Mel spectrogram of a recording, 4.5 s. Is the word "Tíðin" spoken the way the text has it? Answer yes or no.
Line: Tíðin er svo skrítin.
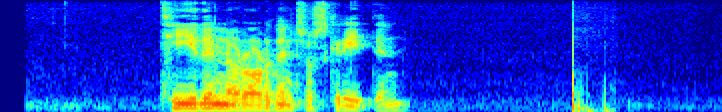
yes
